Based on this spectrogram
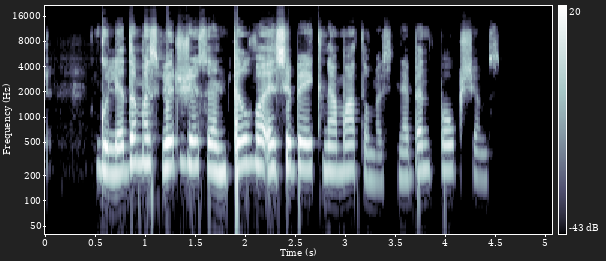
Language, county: Lithuanian, Vilnius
